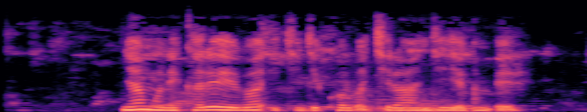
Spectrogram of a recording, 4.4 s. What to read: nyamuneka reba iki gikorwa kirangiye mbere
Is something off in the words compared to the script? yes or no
no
